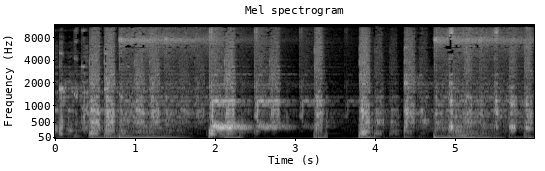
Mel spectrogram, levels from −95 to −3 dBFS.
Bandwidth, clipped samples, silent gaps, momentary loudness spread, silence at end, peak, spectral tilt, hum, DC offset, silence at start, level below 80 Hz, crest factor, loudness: 11.5 kHz; under 0.1%; none; 10 LU; 0 s; -16 dBFS; -1.5 dB/octave; none; under 0.1%; 0 s; -66 dBFS; 22 dB; -36 LUFS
